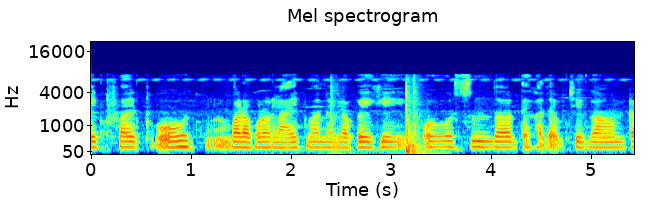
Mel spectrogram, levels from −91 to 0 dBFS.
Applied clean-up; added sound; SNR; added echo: none; Slam; 11 dB; none.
